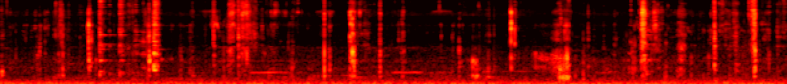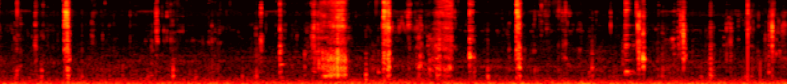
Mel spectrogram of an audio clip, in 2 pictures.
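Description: Two people eating braised fish, heard close through clip-on microphones: chewing and lip-smacking, with many irregular sharp clicks and smacks.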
